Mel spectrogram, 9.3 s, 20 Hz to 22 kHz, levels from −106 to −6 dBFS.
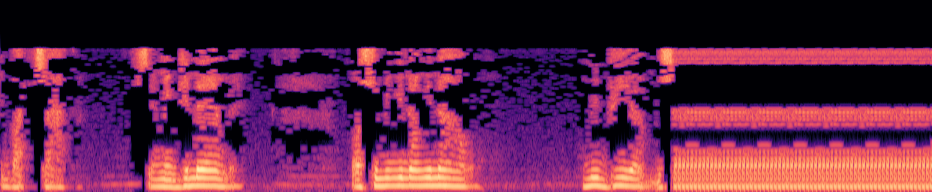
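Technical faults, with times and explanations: Throughout: MP3 compression, likely the cause of heavy codec damage. The sound is watery and swirly, with nothing above 7.7 kHz. Weak frequency lines drop in and out between frames as the encoder runs short of bits, which points to a very low bitrate of around 16 kbps.
6.76 s to end: system hang loop. A 40 ms piece of audio repeats exactly, 64 times, until the clip stops. This gives a steady 25 Hz repetition because the sound hardware kept cycling one ring buffer while the system was frozen.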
